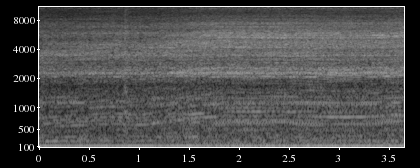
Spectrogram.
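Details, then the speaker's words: German-made Ander AG shelter air blower, hand-cranked without power (normally draws 3 A at 120 V): steady, even rush of air over low whirring hum, no scraping or knocking; turning freely, normal operation. "And the other cool thing is that if you're down in the shelter and you need air, and for whatever reason power's down, it doesn't take much to crank this thing and get air out."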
